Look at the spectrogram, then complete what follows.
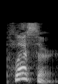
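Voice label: "plessor", British English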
